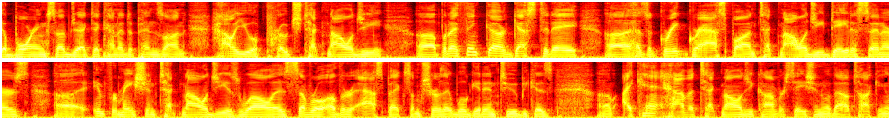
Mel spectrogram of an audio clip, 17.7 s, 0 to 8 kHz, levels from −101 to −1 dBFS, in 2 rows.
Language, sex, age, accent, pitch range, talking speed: English, male, 30-49, American, 85-100 Hz, 180 wpm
